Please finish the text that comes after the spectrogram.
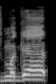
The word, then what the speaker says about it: Magette: He wrote, "It's Magat like Zagat.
